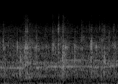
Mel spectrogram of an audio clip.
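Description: A baseball crowd at an IBL championship finals game in Barrie applauds pitcher Juan Benitez, scattered clapping and cheering at a distance, fairly faint and steady.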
